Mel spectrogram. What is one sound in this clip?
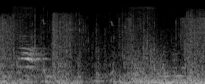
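A pickaxe strikes a wooden roof with sharp knocks.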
